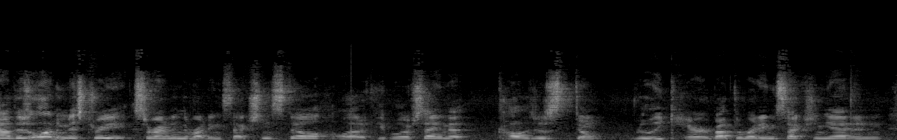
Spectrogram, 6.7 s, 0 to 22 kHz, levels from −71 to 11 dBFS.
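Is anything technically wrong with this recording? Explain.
Yes. There are two sharp clicks, at 1.43 s and 2.63 s, and they point to dropped samples. In each case a tiny slice of the stream, well under a millisecond, is likely missing. The waveform jumps abruptly to a later value, producing a single brief click that shows as a thin vertical line in the spectrum.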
